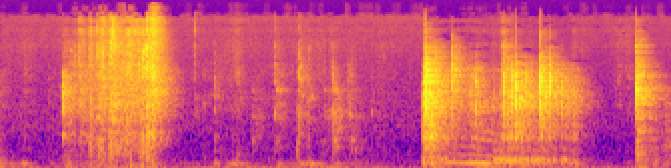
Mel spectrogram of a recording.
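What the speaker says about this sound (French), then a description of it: "J'ai envie de rajouter une carte de tarot." Tarot cards being shuffled by hand, a close papery riffling in several bursts with soft taps and slides in between.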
